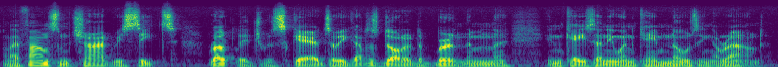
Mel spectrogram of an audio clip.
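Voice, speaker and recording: An actor playing a shrewd, wry fire investigator with a British accent in a classic radio drama, explaining things drily. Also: male voice, very deep voice, fairly quick, fairly bright tone. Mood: explanatory, persuasive. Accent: British English.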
